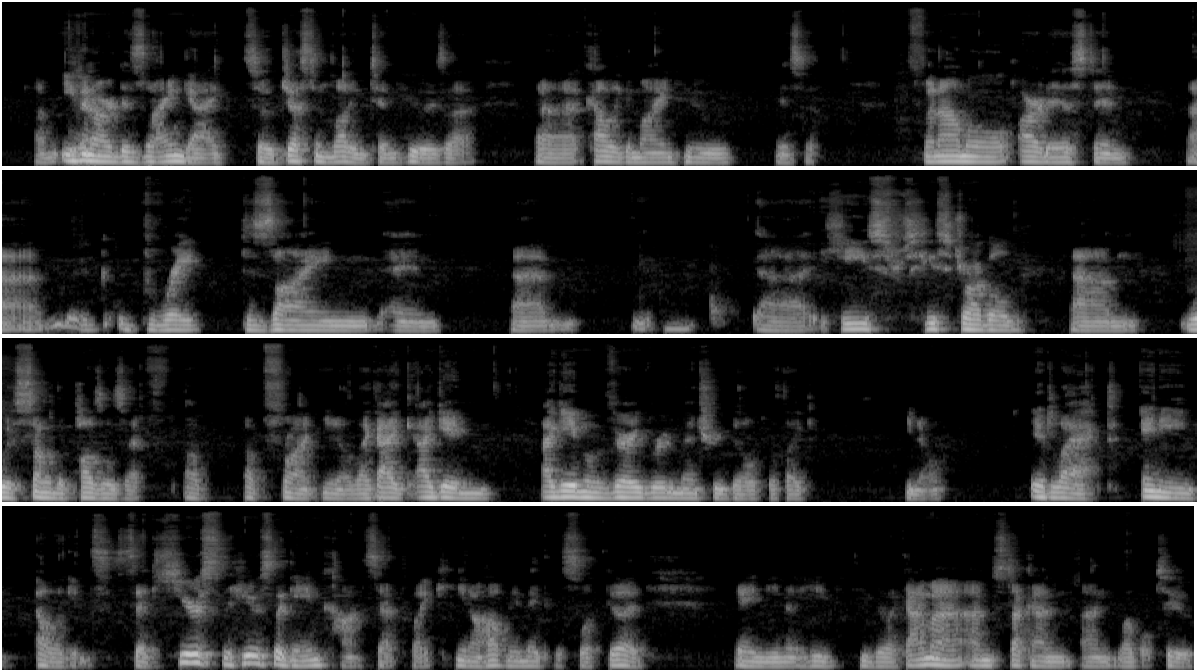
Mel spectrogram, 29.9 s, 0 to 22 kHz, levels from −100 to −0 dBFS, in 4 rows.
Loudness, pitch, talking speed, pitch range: -38 LUFS, 115 Hz, 190 wpm, 105-125 Hz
